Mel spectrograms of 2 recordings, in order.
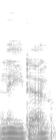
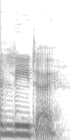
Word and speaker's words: Lido: All the dictionaries say Lido. Oh, okay. And the Italians, from the words Latin-based, is also Lido. So there will be a few that pronounce it Lido, and they're wrong, categorically. Okay, so Lido.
